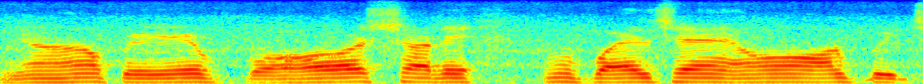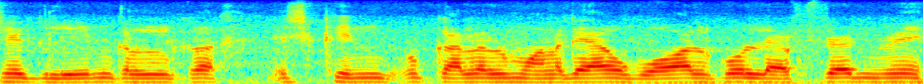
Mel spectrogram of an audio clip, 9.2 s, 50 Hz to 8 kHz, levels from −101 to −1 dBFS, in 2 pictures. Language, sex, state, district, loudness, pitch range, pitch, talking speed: Hindi, male, Haryana, Charkhi Dadri, -15 LUFS, 135-140 Hz, 140 Hz, 130 wpm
